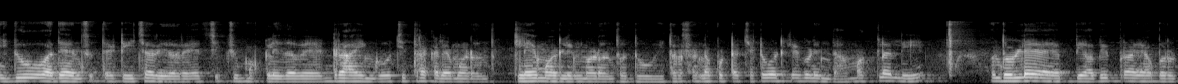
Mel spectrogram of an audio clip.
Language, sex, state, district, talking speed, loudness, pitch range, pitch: Kannada, male, Karnataka, Gulbarga, 120 wpm, -19 LUFS, 135-145 Hz, 140 Hz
